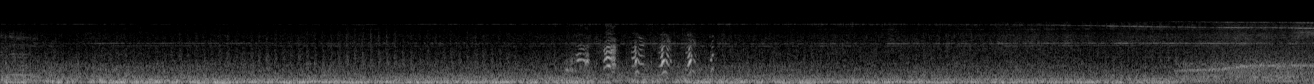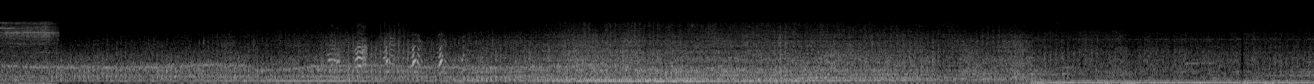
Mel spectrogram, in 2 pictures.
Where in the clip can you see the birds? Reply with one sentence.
The birds can't be heard in this clip.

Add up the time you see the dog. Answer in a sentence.
The dog can be heard for 3 seconds in total.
